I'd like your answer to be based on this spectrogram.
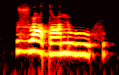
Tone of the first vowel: falling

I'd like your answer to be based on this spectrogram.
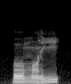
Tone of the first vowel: low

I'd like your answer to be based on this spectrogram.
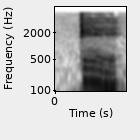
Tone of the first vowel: falling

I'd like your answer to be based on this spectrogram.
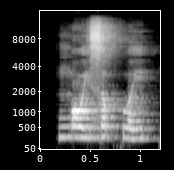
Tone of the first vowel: low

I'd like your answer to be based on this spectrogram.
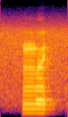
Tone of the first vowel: rising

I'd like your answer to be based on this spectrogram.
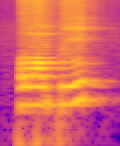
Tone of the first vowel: low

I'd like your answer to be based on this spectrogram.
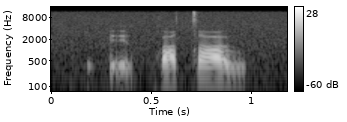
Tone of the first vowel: falling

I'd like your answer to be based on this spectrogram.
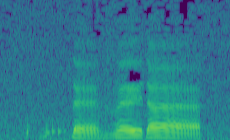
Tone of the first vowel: high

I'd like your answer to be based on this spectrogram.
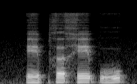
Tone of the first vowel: low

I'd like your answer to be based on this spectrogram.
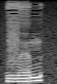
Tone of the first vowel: rising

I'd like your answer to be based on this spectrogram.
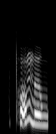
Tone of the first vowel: rising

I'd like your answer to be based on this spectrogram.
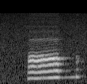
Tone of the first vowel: rising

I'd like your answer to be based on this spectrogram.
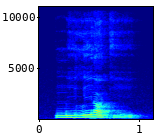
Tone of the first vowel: low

